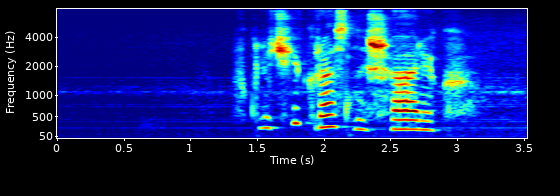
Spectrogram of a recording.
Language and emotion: Russian, sad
